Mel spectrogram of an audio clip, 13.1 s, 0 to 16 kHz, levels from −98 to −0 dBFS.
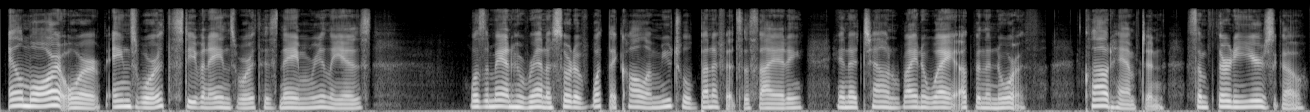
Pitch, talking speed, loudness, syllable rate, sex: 170 Hz, 165 wpm, -18 LUFS, 4.4 syllables/s, female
